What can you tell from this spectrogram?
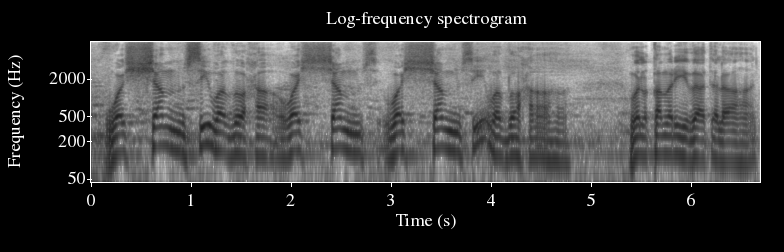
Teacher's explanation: شین میں ہم دیکھتے ہیں کہ یہ درمیان تالو سے زبان کا درمیان نہیں ٹکرا رہا بلکہ زبان کے کنارے اٹھ کے ٹکرا رہے ہیں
